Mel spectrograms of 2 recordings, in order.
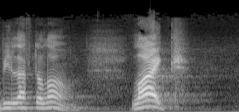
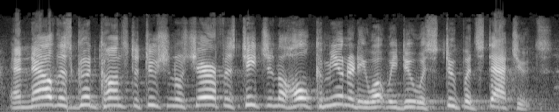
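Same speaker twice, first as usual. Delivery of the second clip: loud, high, proud oratory; rousing speech; 7 semitones higher, 9 dB louder than usual. Real, not acted. Speaker praising the constitutional sheriff to the crowd, in rousing oratory. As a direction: project it to the whole hall.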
